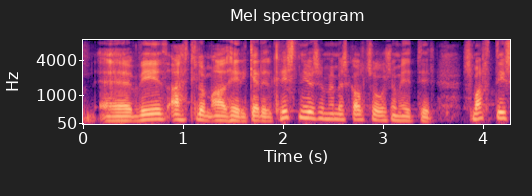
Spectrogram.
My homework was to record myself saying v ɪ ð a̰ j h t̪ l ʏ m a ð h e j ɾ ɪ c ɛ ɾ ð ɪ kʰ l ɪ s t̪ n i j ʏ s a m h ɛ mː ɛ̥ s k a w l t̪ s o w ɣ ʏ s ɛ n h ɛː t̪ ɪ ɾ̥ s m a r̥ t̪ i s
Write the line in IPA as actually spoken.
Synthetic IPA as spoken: v ɪ ð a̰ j h t̪ l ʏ m a ð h e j ɾ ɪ c ɛ ɾ ð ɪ kʰ ɾ ɪ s t̪ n i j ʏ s ɛ m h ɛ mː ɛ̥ s k a w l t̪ s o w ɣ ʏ s ɛ m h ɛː t̪ ɪ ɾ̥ s m a r̥ t̪ i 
